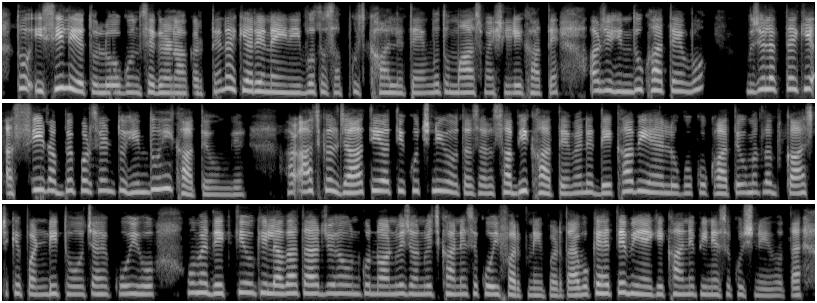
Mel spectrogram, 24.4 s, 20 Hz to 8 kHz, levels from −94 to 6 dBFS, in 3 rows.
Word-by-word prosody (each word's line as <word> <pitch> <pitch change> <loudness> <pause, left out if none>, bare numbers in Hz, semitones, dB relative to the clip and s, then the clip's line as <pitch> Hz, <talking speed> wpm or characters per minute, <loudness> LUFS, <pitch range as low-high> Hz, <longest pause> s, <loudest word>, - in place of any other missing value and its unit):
तो 365 0 -2
इसीलिए 350 0 +7
तो 240 - -5
लोग 230 0 -5
उनसे 235 0 -1
घृणा 225 -1 -1
करते 215 +4 -8
हैं 290 - -4
ना 360 -1 +1
कि 305 -1 +1
अरे! 275 -1 +4
नहीं-नहीं, 235 -2 +3
वो 245 +3 -5
तो 255 - -7
सब 230 0 -5
कुछ 245 -7 -8
खा 235 -1 -4
लेते 225 -1 -7
हैं, 220 0 -4
वो 235 +2 -10
तो 250 - -9
मांस-मछली 230 -1 -1
खाते 220 0 -4
हैं। 235 - -8 0.3
और 285 - +1
जो 300 - 0
हिंदू 260 +5 -4
खाते 300 -1 0
हैं, 275 - +1
वो? 300 +8 -9 0.4
मुझे 255 +6 0
लगता 340 0 0
है 340 - +3
कि 345 +2 +5
80-90 320 +4 +4
परसेंट 320 -1 -5
तो 325 - -2
हिंदू 275 +6 -3
ही 390 +1 +1
खाते 220 -2 0
होंगे। 200 0 -12 0.5
अ, - - -3
आजकल 310 +3 +1
जाति-वाति 290 +5 +3
कुछ 315 -1 +3
नहीं 320 0 0
होता 260 -4 -4
सर, 235 0 -6
सभी 270 +5 +4
खाते 245 -2 -1
हैं, 230 - -2
मैंने 260 +3 -5
देखा 250 +6 0
भी 310 0 +4
है 265 -2 -1
लोगों 245 -1 -9
को 255 - -10
खाते 235 +1 0
हुए, 260 - -9
मतलब 270 -2 -9
कास्ट 245 +2 +1
के 270 - -3
पंडित 245 +1 -1
हों, 240 0 -9
चाहे 245 -1 -1
कोई 255 +1 -3
हो। 245 0 -6 0.4
वो 290 - -6
मैं 295 0 -1
देखती 275 +3 +3
हूँ 290 -1 -3
कि 285 +2 0
लगातार 265 0 +2
जो 265 +2 -3
है 265 - -6
वो 260 - -8
उनको 255 +1 -9
नॉनवेज 250 0 -1
ऑनवेज 245 -1 -3
खाने 245 -1 -2
से 260 - -5
कोई 240 -1 0
फ़र्क 220 -4 -1
नहीं 210 -1 -4
पड़ता 205 0 -4
है। 210 - +2
वो 235 - -6
कहते 275 +1 +6
भी 260 -1 +3
हैं 235 -2 +6
कि 240 +1 +1
खाने-पीने 235 -2 -1
से 240 +3 -5
कुछ 220 -1 +3
नहीं 200 -2 -8
होता 200 +1 -6
है, 215 - +1
250 Hz, 240 wpm, -24 LUFS, 230-280 Hz, 0.5 s, इसीलिए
